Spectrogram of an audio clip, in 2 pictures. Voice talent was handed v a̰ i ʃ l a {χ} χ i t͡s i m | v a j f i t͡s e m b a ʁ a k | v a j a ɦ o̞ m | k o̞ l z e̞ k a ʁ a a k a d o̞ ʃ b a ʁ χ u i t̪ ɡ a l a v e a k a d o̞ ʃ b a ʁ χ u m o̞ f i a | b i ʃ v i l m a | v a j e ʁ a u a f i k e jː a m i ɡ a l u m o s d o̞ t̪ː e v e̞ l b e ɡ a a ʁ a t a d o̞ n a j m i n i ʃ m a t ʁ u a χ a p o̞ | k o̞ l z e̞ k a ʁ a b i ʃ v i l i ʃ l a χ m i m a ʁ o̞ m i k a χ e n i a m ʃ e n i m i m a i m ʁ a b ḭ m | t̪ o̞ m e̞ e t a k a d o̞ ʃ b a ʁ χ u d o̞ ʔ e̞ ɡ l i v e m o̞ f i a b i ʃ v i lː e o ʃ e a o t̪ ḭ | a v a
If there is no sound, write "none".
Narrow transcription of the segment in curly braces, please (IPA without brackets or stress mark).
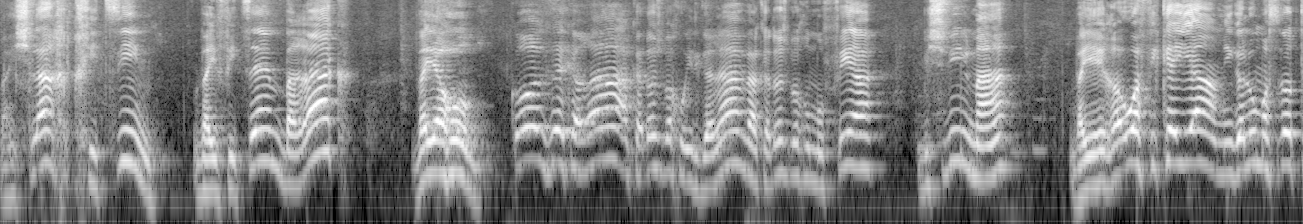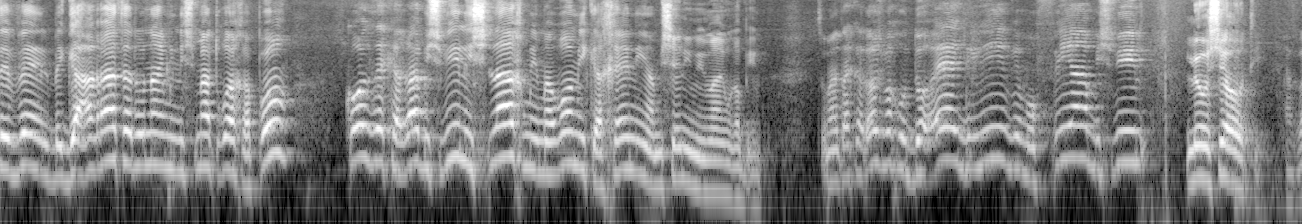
χ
